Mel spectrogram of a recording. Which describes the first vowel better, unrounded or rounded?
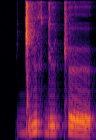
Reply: rounded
